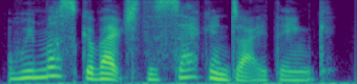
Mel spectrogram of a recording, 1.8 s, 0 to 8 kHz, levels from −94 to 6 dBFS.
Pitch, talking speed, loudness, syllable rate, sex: 200 Hz, 300 wpm, -20 LUFS, 6.2 syllables/s, female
